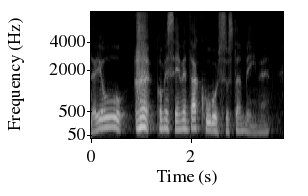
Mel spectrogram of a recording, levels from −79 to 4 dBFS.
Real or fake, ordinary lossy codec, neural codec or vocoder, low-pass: fake; none; codec, 16 kHz, 0.7 kbps, FocalCodec; none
